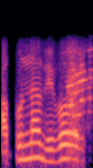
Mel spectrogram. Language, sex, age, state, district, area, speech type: Tamil, male, 18-30, Tamil Nadu, Tiruchirappalli, rural, conversation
